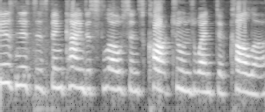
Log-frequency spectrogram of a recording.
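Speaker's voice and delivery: very high-pitched cartoon voice. Doing an impression for the others: Betty Boop voice. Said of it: "That's a really good Betty Boop".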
